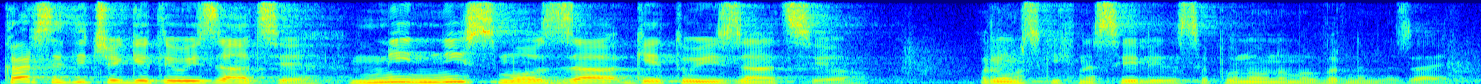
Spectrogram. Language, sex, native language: Slovenian, male, Slovenian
